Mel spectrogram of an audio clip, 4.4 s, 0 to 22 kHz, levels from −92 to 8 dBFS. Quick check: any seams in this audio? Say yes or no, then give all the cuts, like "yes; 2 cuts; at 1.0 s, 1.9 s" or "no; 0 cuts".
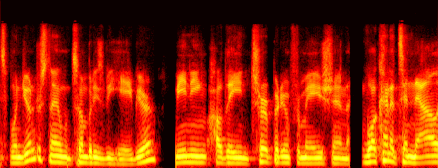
yes; 2 cuts; at 1.7 s, 3.5 s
